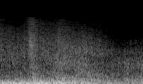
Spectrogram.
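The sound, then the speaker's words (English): A loud burst of explosion and gunfire sound effects from the video game Battlefield Bad Company by Electronic Arts and DICE, a dense, roaring blast with heavy low rumble that holds steady for over a second before easing slightly. No voices. “Incredible explosion effects.”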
